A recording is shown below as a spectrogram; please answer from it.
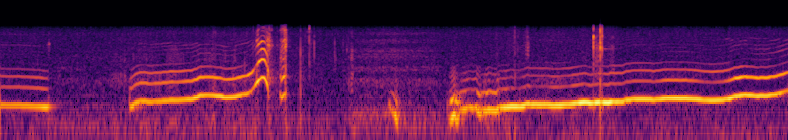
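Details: Domestic cat caterwauling indoors: drawn-out, wavering yowls that bend upward, a short low note first, then a long climbing wail, with a few sharp clicks between.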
